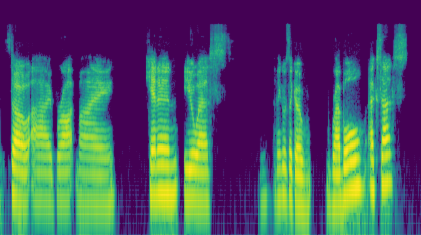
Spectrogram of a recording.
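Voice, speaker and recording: In an American accent, the speaker talks at a very slow pace with long, frequent pauses. The pitch varies in an ordinary way. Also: woman, fairly low pitch for a woman. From Florida. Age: 30s. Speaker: sports photographer. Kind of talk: podcast interview.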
